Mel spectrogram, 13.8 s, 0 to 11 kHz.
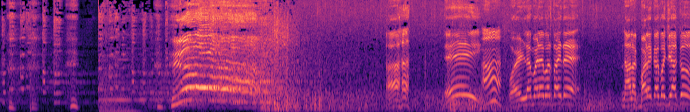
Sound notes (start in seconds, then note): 5.2 thundering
